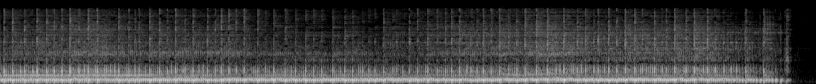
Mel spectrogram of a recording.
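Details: Modded 60cc Echo 620 chainsaw, widened-venturi 620 carb, high jet only a turn and a quarter out, idle turned up: steady full-throttle scream with slight uneven burble underneath; four-stroking a touch from rich high-speed mixture.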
